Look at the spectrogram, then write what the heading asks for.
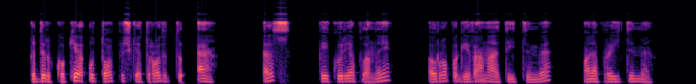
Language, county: Lithuanian, Klaipėda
